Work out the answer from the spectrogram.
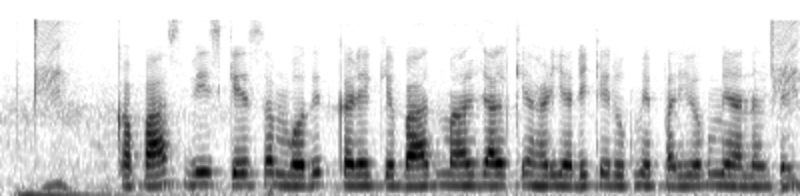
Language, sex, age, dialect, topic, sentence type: Magahi, male, 18-24, Western, agriculture, statement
